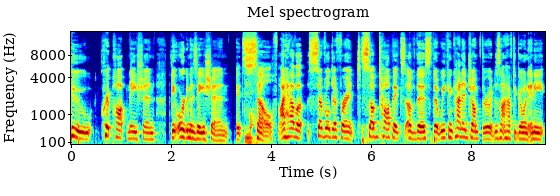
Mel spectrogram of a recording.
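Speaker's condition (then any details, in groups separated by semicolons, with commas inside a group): No condition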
